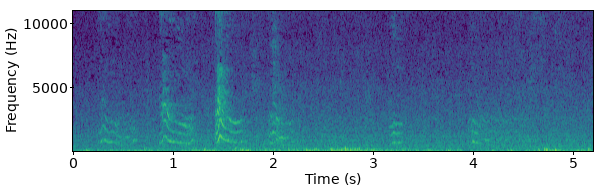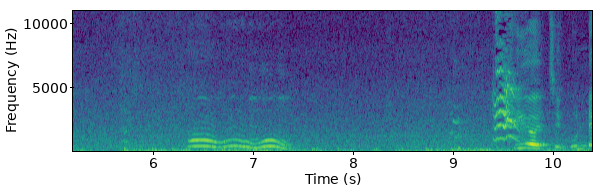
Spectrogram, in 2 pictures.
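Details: Male Shih Tzu puppy whimpering: a wavering, quavering whine rising and falling for about a second, then a burst of high yelps near the end, with a person talking softly throughout.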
